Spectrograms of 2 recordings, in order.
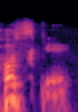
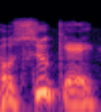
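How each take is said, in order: First: The u vowel after the s is dropped. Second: The u vowel after the s is pronounced. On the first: The speaker calls it right. "in Japanese you drop the U" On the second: The speaker calls it wrong. "we would say we said Hosuke"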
